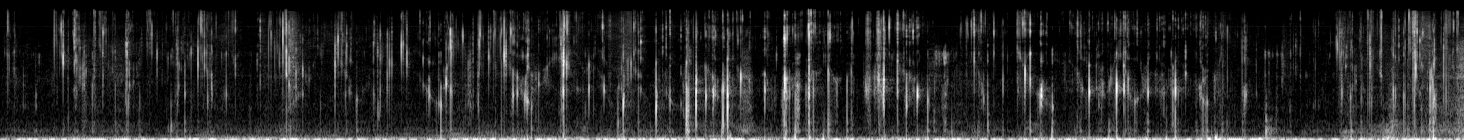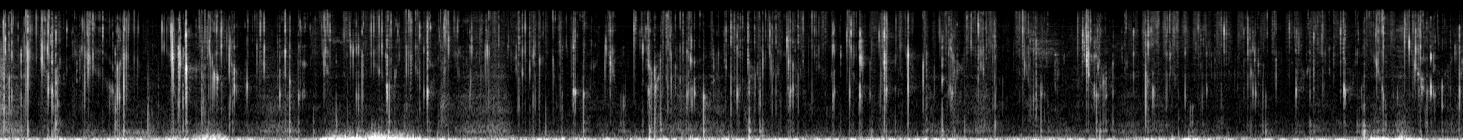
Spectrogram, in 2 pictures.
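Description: Close-miked ASMR mouth sounds: a steady run of rapid wet clicks and smacks. A louder low thump comes about two-thirds of the way through, with a smaller one near the end.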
